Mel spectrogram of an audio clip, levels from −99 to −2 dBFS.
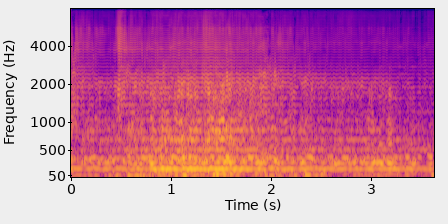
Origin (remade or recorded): remade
